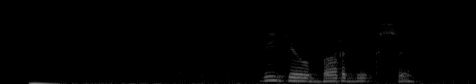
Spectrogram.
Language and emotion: Russian, sad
